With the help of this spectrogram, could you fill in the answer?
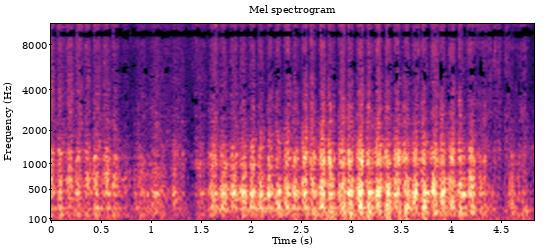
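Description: Fingertips and nails rapidly scratch and rub the woven straw of a large wide-brim straw hat with navy trim, worn on the head. A dry, rhythmic rustling scratch sits mostly in the midrange, with little low or high content. It dips briefly just past one second, then grows louder and steadier in quick repeated strokes.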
